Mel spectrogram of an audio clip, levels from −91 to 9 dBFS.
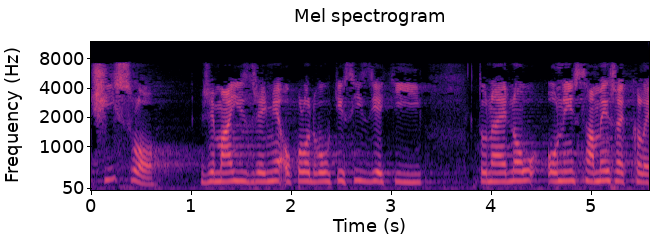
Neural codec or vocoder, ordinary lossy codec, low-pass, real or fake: none; MP3, 32 kbps; 7.2 kHz; real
